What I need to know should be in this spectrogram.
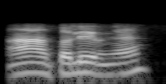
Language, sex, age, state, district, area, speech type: Tamil, male, 18-30, Tamil Nadu, Madurai, rural, conversation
